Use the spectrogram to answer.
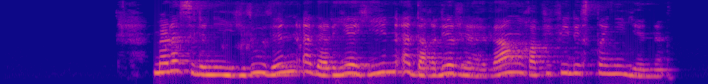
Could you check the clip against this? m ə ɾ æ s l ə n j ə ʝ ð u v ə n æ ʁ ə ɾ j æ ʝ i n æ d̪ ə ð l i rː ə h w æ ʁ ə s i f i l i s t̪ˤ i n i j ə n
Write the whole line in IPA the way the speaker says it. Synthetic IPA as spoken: m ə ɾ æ s l ə n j ə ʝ ð u ð ə n æ ð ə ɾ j æ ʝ i n æ d̪ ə ʁ l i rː ə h v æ ʁ ə f i f i l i s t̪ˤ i n i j ə n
